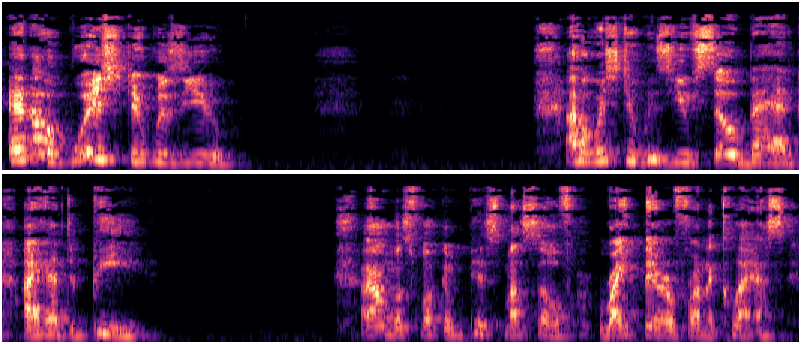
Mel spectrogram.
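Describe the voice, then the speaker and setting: A man's voice: sits high, fairly even intonation, normal speed, few pauses. An actor playing an angry, wounded teenage boy confronting his absent father in an intense, emotional theatrical monologue. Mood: raging, anguished. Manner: intense, emotional, swinging from hushed to explosive.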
